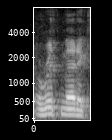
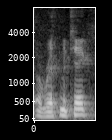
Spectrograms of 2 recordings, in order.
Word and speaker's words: arithmetic: uh please so anyway arithmatic sequence I know it says arithmetic but for whatever reason we pronounce it with medic in this context yeah yeah it makes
